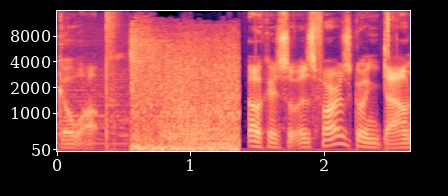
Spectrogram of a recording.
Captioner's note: bwooooooooong but shorter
